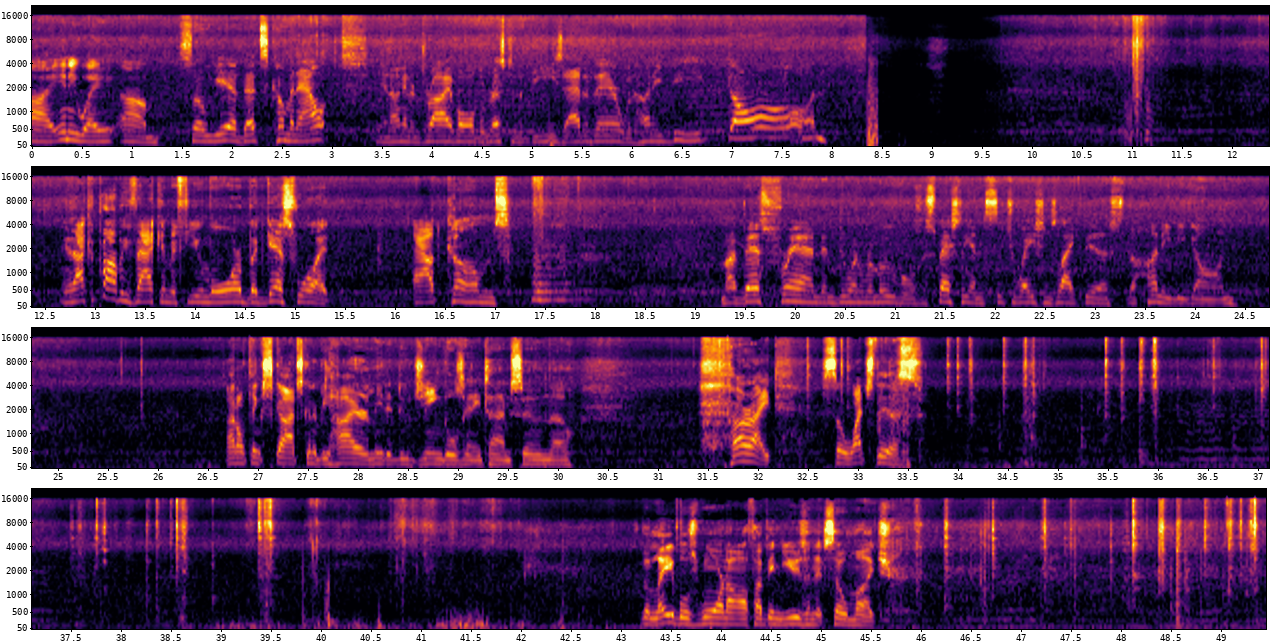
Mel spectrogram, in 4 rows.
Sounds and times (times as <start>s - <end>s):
Bee, wasp, etc.: 0.0s - 49.4s
Fly, housefly: 0.0s - 49.4s.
